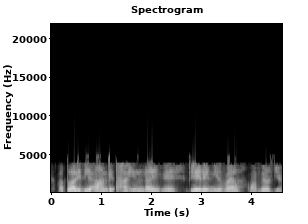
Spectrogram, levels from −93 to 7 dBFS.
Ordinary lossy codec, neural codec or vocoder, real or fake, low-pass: AAC, 16 kbps; codec, 44.1 kHz, 2.6 kbps, DAC; fake; 19.8 kHz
